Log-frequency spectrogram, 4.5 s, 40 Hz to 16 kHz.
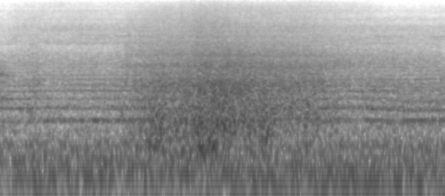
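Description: Wind and small waves rushing on a lakeshore, swelling to a peak about two seconds in and easing off, over the steady buzz of a 3DR Solo quadcopter's propellers.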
